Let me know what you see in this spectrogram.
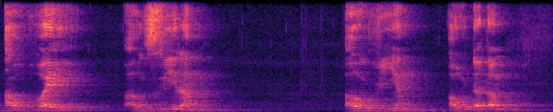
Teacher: This diphthong is produced by the combination of the two vowel phonemes a and o. Au, example, avvai, auziram, auviyam, audadam.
